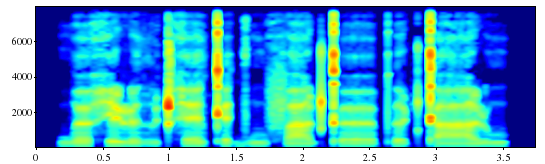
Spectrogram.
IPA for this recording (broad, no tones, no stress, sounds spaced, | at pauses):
w œ h e ɭ ə r ə ʈ h ɛ l kʼ ɛ ɡ w u f aː ʈ kʼ œː pʼ əː ʈ kʼ aː ɭ u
